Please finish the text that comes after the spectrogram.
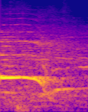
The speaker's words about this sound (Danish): I kan høre skrig i baggrunden. Folk de er simpelthen så glade.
